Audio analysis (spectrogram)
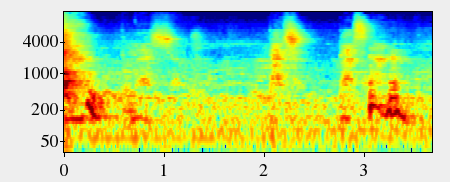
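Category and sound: human body sound, sneeze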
